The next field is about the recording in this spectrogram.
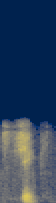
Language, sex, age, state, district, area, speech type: Hindi, male, 18-30, Madhya Pradesh, Seoni, urban, conversation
